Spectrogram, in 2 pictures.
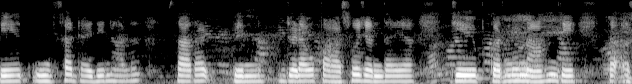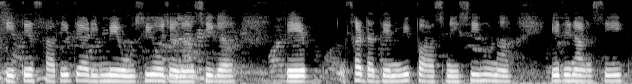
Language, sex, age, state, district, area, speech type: Punjabi, female, 60+, Punjab, Jalandhar, urban, spontaneous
